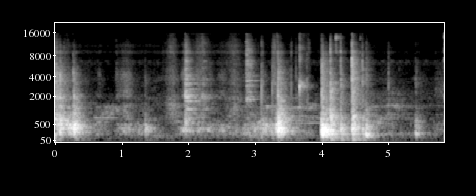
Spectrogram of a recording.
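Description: A plastic lid clatters on a container.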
